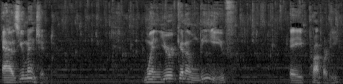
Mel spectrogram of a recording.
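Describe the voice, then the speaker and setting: A man co-hosting a casual podcast chat, rambling and halting, swearing now and then. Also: fairly low pitch, animated, a little mellow. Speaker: podcast co-host.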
